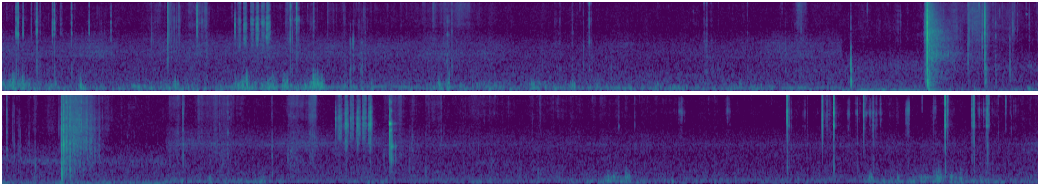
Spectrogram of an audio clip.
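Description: A blade scrapes and clicks against a stone.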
